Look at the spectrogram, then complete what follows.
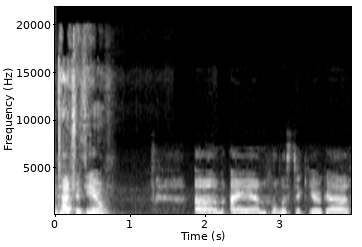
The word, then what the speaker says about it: Holystic: I am Holistic Yoga. Holistic is spelled Holystic, so like holy stick, holistic, just spelled with a Y.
